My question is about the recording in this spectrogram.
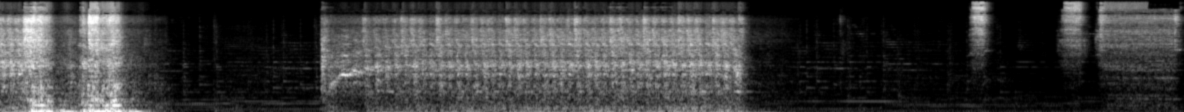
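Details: Holley EFI drag race car, no-start: a steady four-second cranking whir that never fires. Fuel pressure was low while cranking, and the throttle position sensor was found unplugged.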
